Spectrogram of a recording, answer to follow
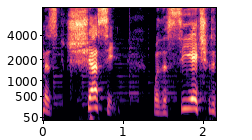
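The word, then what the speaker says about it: Chessy: Now, if you had said Jessie, J-E-S-S-Y, or however way you want to spell it, technically it's incorrect. But I think it was a huge revelation during COVID when everyone's like, oh, it's Chessie, C-H-E-S-S-Y. Little different, but that is technically her name is Chessie with a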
